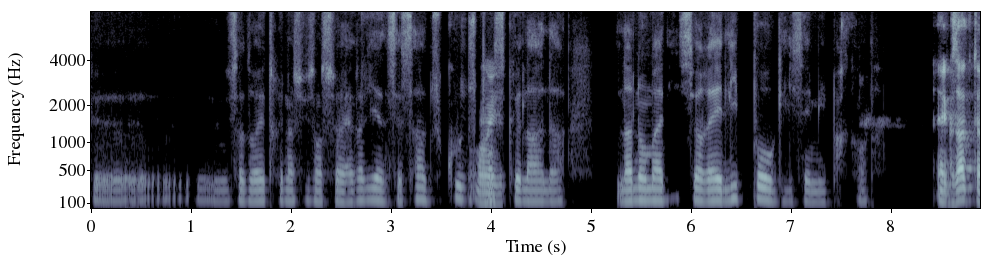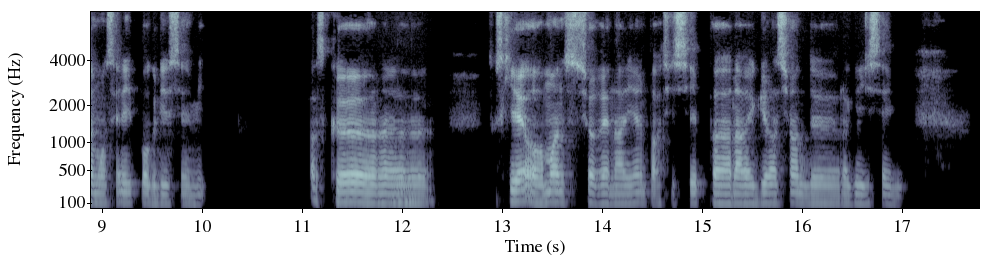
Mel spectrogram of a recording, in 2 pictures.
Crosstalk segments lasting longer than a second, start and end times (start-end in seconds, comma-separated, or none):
none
